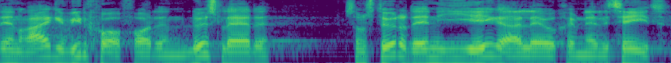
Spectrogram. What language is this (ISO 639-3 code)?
dan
